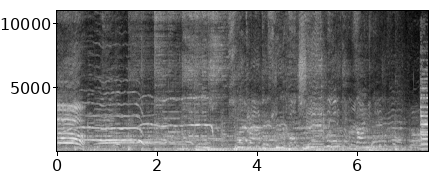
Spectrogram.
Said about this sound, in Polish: Witamy Ostrów, witamy Ostrzeszów. Dobrze, że jesteście, wielkie brawa!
